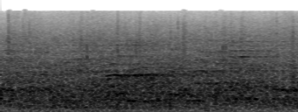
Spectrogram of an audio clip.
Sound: water, kids shout

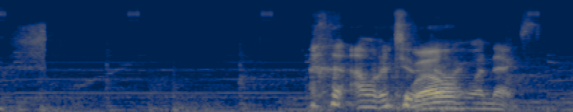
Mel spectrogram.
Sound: laugh

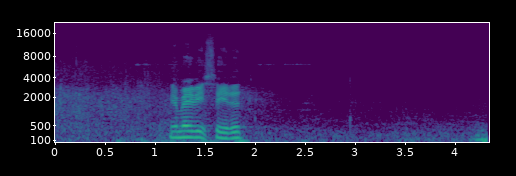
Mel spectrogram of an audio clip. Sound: voiceover

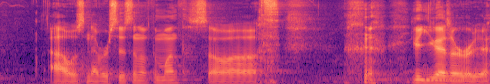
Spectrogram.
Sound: laughs

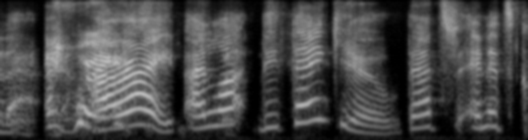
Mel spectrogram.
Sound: laughs

